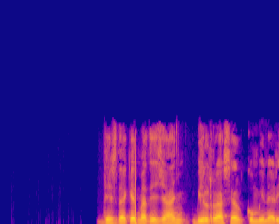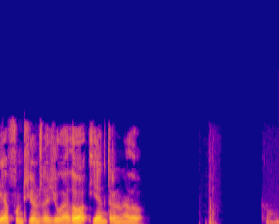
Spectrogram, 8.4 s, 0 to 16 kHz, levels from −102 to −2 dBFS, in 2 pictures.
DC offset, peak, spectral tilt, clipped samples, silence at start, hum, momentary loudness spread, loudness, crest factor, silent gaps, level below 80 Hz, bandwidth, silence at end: under 0.1%; -2 dBFS; -6 dB/octave; under 0.1%; 1.5 s; none; 9 LU; -19 LUFS; 20 dB; 6.47-7.17 s, 7.59-8.10 s; -56 dBFS; 7.6 kHz; 0 s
